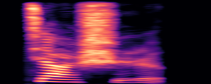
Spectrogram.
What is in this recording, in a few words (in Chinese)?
"驾驶", Chinese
